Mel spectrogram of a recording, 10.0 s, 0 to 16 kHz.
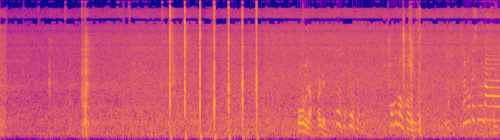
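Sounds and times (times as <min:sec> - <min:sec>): hand clapping: 0:03.4 - 0:05.2.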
